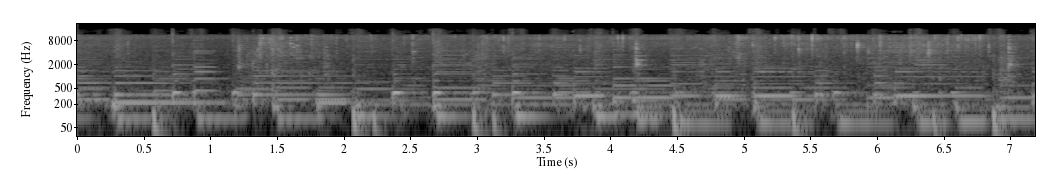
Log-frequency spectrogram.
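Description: Yeast-dough pancakes frying in plenty of hot oil in a pan, sizzling steadily. Background music with held notes plays alongside.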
